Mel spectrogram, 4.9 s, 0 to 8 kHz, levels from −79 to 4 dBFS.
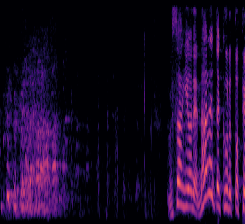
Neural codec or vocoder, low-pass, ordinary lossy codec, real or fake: none; 7.2 kHz; none; real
